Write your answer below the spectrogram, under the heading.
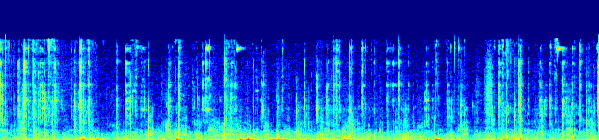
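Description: Hoofbeats of a ridden horse moving over sandy dirt: soft thuds about twice a second.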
